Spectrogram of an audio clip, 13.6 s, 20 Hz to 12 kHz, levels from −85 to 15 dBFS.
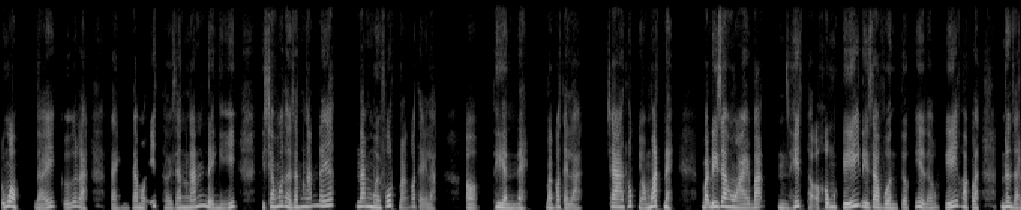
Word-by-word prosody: đúng 225 +5 +1
không? 250 -5 +7 0.2
Đấy, 195 +8 -3
cứ 205 +7 -5
là 220 -6 -1 0.3
dành 180 +2 -9
ra 205 0 -1
một 195 - 0
ít 285 +3 -4
thời 190 -2 -8
gian 195 +1 -1
ngắn 255 +8 +1
để 195 -5 +2
nghỉ, 185 +7 -2 0.3
thì 215 - -4
trong 240 +3 +2
cái 280 - +1
thời 235 -4 +3
gian 220 +2 +1
ngắn 255 +6 -2
đấy 290 +1 +1
á, 330 - 0 0.3
5-10 250 -5 +3
phút 300 +1 0
bạn 225 - -7
có 235 - -4
thể 175 -4 -8
là, 170 - -9 0.4
ờ, 180 -4 0 0.2
thiền 190 -5 +4
này, 185 -2 -2 0.2
bạn 195 -2 -1
có 220 - 0
thể 190 -4 -4
là 170 0 -6 0.3
tra 230 -1 +4
thuốc 285 +4 -3
nhỏ 175 - -2
mắt 255 +6 +5
này, 200 -7 +3 0.4
bạn 225 0 +4
đi 240 +1 +7
ra 255 -1 +6
ngoài 200 -4 +1
bạn, 215 +5 +1 0.2
ừm, 200 -1 -2
hít 270 +5 +2
thở - - -4
không 225 -1 +1
khí, 240 +9 +6
đi 230 - +2
ra 220 -1 +4
vườn 195 -3 0
tược 195 0 -6
hít 240 -5 +2
thở 190 - -4
không 205 +1 -9
khí 235 +7 +4
hoặc 225 -7 -3
là 195 - +1 0.3
đơn 245 +1 +4
giản 190 -2 -2
220 Hz, 275 wpm, -25 LUFS, 190-245 Hz, 0.4 s, không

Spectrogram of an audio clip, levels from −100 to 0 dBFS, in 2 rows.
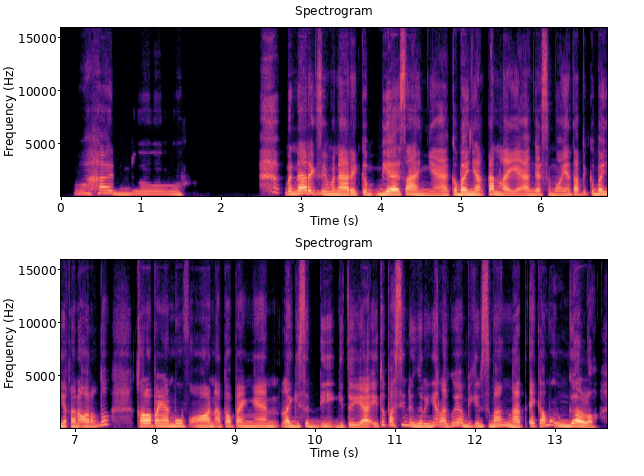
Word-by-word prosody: Waduh, 260 -2 -6 1.4
menarik 285 +3 +4
sih, 240 - -1
menarik. 215 -2 +2
Keb 215 0 -3 0.2
biasanya 220 -8 +4
kebanyakan 220 +3 +3
lah 185 - 0
ya, 165 0 -4
nggak 185 0 -4
semuanya, 185 +1 -5
tapi 220 +3 -7
kebanyakan 225 0 +1
orang 225 +5 -1
tuh 365 - -4 0.3
kalau 260 0 +5
pengen 255 -1 +1
move 245 -2 0
on 210 +4 0
atau 230 0 -3
pengen 215 -1 -2
lagi 225 0 +1
sedih 215 -1 -5
gitu 205 -1 -6
ya, 190 +1 +1
itu 305 +6 -8
pasti 320 +3 -4
dengerinnya 245 0 -1
lagu 250 +1 -2
yang 290 -2 -2
bikin 240 0 -3
semangat. 250 -3 0
Eh, 270 - -1
kamu 275 +6 -2 0.2
nggak 250 -1 +7
loh, 170 -1 -3
230 Hz, 160 wpm, -19 LUFS, 215-255 Hz, 1.4 s, nggak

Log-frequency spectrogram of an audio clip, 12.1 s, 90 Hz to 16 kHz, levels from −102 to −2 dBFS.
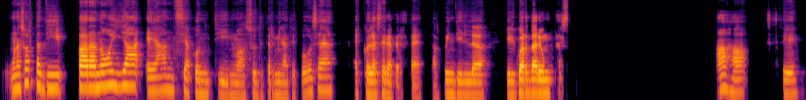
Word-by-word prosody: una 160 +3 0
sorta 225 +1 0
di 170 -1 -3
paranoia 185 +2 +5
e 145 0 -1
ansia 150 -2 -4
continua, 115 -3 -7
su 110 +3 -7
determinate 110 -1 -9
cose, 150 +4 -3 0.2
ecco 125 0 -5
è - - +3
la 120 0 +3
serie 120 -2 -1
perfetta". 95 0 -9
Quindi 125 -1 -4
il 115 -1 0 0.3
il 120 0 -2
guardare 135 +1 +7
un 130 0 +2
pers 130 - -8 2.2
Ah-ah. 135 -5 0 0.3
Sì. 130 - -6
135 Hz, 115 wpm, -23 LUFS, 120-170 Hz, 2.2 s, guardare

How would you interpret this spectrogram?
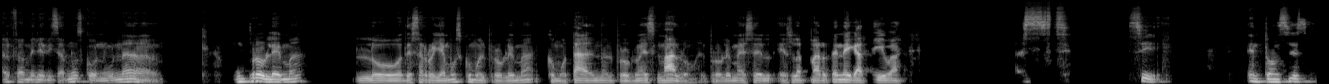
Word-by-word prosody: al 110 +2 -7
familiarizarnos 115 +4 -3
con 90 -7 -3
una 100 - -1 0.7
un 130 +2 +2
problema, 130 -1 +5 0.4
lo 90 0 +2
desarrollamos 95 +4 -1
como 105 -3 -1
el 90 - -4
problema 85 +6 -3
como 80 -1 -5
tal, 90 -1 +2
¿no? 95 - -3
El 90 - -7
problema 85 +2 -2
es 95 - -2
malo, 85 -4 +3
el - - -15
problema 85 +4 -3
es - - -6
el 85 -2 -1
es 85 +3 -6
la 100 - 0
parte 95 +3 0
negativa. 100 -3 +3 1.1
Ah, - - -18
si. - - -2 0.7
Sí. - - -1 0.9
Entonces 130 -1 +1
95 Hz, 135 wpm, -23 LUFS, 90-120 Hz, 1.1 s, problema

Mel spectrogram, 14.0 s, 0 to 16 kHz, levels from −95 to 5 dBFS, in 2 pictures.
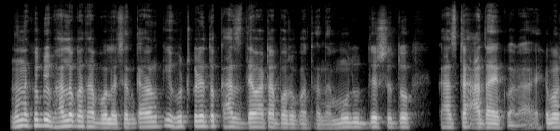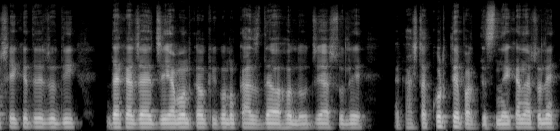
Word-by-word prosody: না, 135 - -1
না - - +4
খুবই 160 0 +4
ভালো 140 +3 +5
কথা 135 -1 +2
বলেছেন। 110 0 +2
কারণ 130 +1 +3
কী? - - -6
হুট 135 0 -1
করে 145 0 +5
তো - - +4
কাজ 130 0 0
দেওয়াটা 125 0 +4
বড় 110 -1 0
কথা 105 0 -9
না। 100 - -9
মূল 120 +1 +1
উদ্দেশ্য 125 +3 0 0.2
তো 125 - +3 0.5
কাজটা 120 +1 0
আদায় 110 -1 +4
করা 85 0 -8 0.3
এবং 120 +1 +3
সেই 120 -1 -2
ক্ষেত্রে 120 +1 -2
যদি 115 +1 -1 0.6
দেখা 115 0 +5
যায় 115 -1 +5
যে 110 - 0
এমন 115 +1 +4
কাউকে 115 -1 -1
কোন 115 -1 +1 0.2
কাজ 110 -1 0 0.2
দেওয়া 110 -1 +4
হলো 105 -2 0 0.2
যে 110 - -2
আসলে 105 0 -4 0.6
কাজটা 110 +1 -4
করতে 135 -1 +2
পারতেছে 100 -1 -3
না। - - +2
এখানে 110 +2 0
আসলে 110 +1 +1
115 Hz, 185 wpm, -25 LUFS, 110-125 Hz, 0.6 s, ভালো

